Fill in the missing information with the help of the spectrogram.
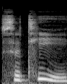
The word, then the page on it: suttee: American English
